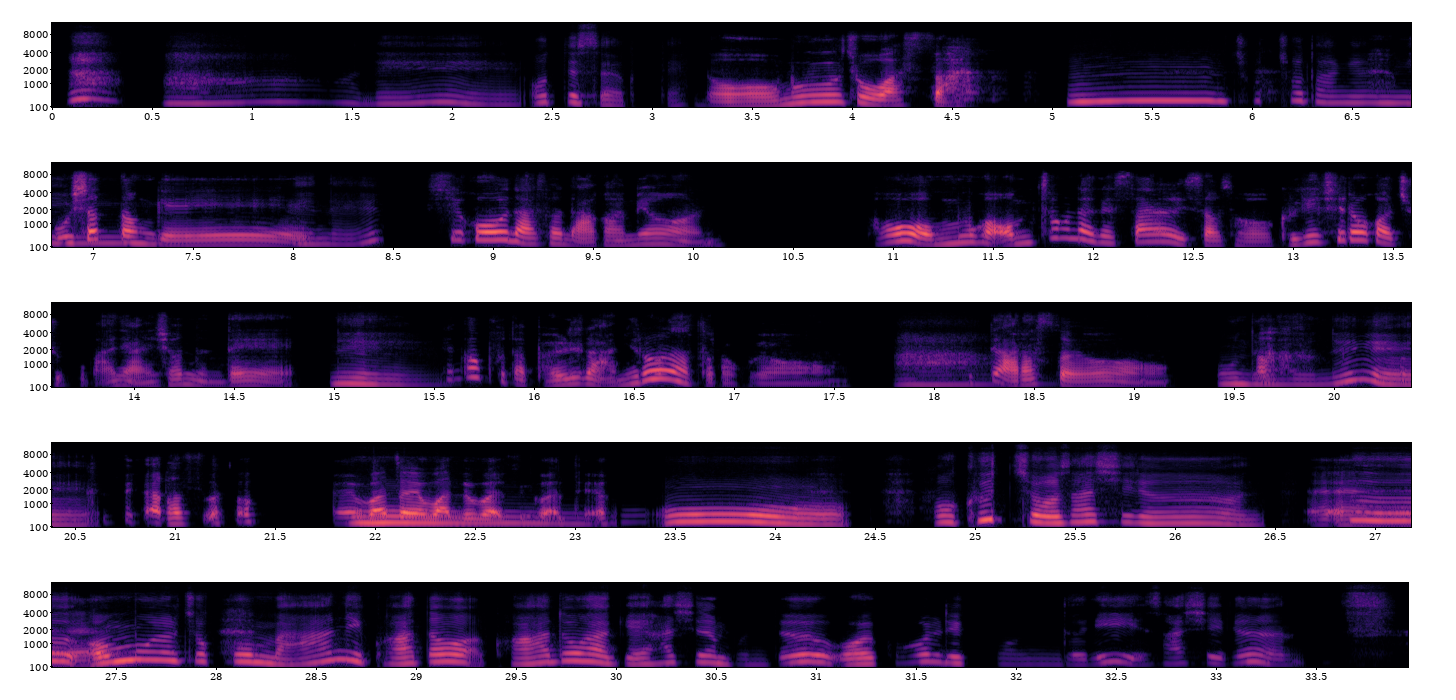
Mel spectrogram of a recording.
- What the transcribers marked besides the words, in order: gasp; laughing while speaking: "좋았어"; other background noise; laugh; laughing while speaking: "그때 알았어요"; laugh; put-on voice: "워커홀릭"
- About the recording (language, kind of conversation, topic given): Korean, advice, 사람들 앞에서 긴장하거나 불안할 때 어떻게 대처하면 도움이 될까요?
